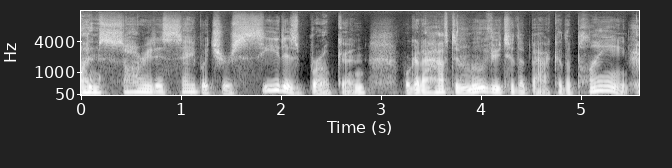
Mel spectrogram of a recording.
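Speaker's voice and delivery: gentle, pleasant, nice, soft airline-staff voice. Recounting what the people at the front of the plane told the speaker, nice soft voice. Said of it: "in a really nice, soft voice".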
